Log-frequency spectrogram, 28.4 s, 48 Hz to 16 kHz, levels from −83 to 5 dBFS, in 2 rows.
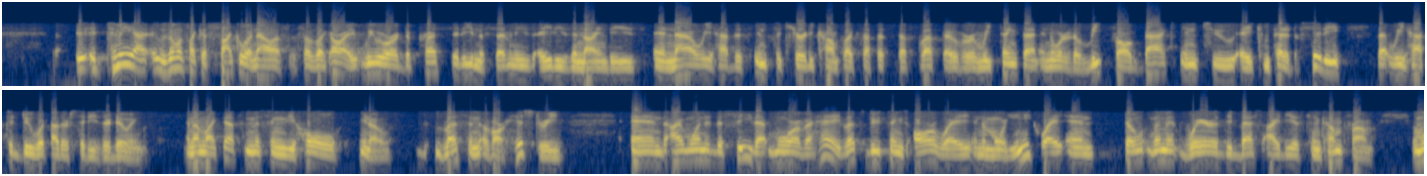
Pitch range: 100-125 Hz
